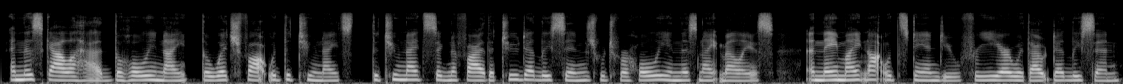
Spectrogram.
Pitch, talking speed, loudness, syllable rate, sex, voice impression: 195 Hz, 215 wpm, -19 LUFS, 5.1 syllables/s, female, feminine, slightly adult-like, muffled, calm, slightly unique, slightly kind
